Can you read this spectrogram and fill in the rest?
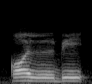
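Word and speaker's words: قلب: From, if you change to a kaf, you become from a heart to a dog, right? Qalb means what? Heart. And kalb means dog. So if you mispronounce these letters, you're going to change the entire meaning.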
